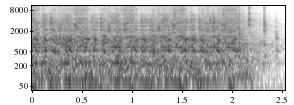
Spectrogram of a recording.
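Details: 1938 International pickup cranking during a plugs-out compression test, readings about 160–190 PSI: quick, even starter chatter with a steady beat, no stumbling. Strong normal cranking; owner then suspects bad plugs or no spark.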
